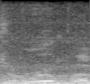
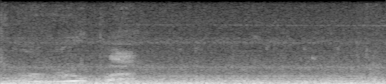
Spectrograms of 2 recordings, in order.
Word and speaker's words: Jurupa: But a couple of friends though, they call it Jurupa Valley, and I'm laughing every time I hear that because it's Jurupa. In Spanish, J is pronounced like an H, not a J.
